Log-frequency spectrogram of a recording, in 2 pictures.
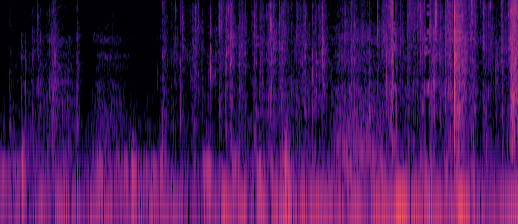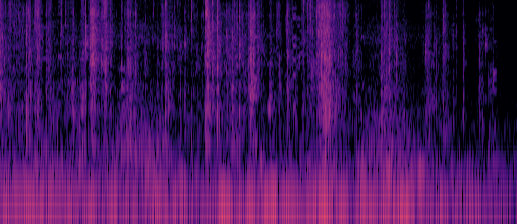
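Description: Foil wrapper of a Panini Certified Racing trading-card pack being torn open and crinkled, a dense run of crackling that sets in about a second and a half in and runs until just before the end.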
